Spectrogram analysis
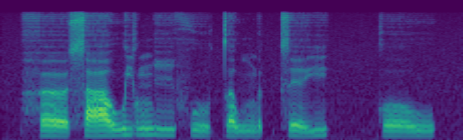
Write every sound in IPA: hœː˨˩saː˨˥wjʊ˥ŋiː˧ fuː˨˩ t̪ɐ˨˩wŋɵ˨t̚t͡se˨˥j | ko˨˧w

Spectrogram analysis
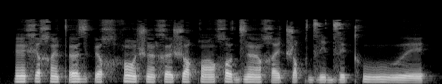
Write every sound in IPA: ɛ̃xɪχɛ̃tʼœz ʔøχhɔ̃ ʃœ̃xœʃoqɔ̃ χod͡zœ̃ χɛt͡ʃoqd͡zid͡zɪ kʰuːe̯

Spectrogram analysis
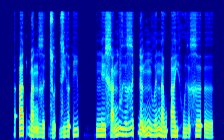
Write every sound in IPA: ʔa˦˥t̚ɓa̰˧˨ŋ ɣəː˨˩t̚zo˨˩t̚zi˨˦ə̯ʔi˦˥p̚ | ne˧xa̰˧˥ŋ vɨ˧ə̯ɣə˦˥t̚ɗə̰ː˧˥ŋɲu˨˦ə̯ na˨˦wʔa˧jhwɨ̰˧˨ə̯ xəː˧ʔəː˨˩

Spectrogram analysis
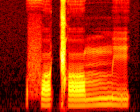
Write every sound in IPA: fɔǁɔmːi

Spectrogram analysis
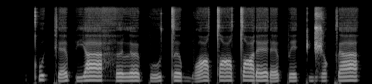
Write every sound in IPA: kʷʼi˧kɾɛ˩˧˩p ja˧ hə˧lœ˧pu˩˧˩tə˧ bɔ˩˧˩tˤe˧ tˤy˧ɾɛ˩˧˩ ɾɛ˩˧˩pe˩˧˩kd͡ʒɔ˧k ɾa˧

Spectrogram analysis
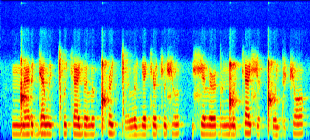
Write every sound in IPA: ŋ͡ǃæ˨˦ɾə˨ ɟæ˧wɪ˨ ǀʰʊ˧cæ˧jə˧ lʊ˧ ǃʰə˞˦ʎɡ͡ǀə˞˨lʊ˧ ʎæ˧cə˞˧cʊ˧ɕʊ˦ | ɕɛ˧lə˞˨˦dʊ˧ŋ͡ǃʊ˧ cæ˦ɕə˨ ǃʰʊ˨jdɪ˨t͡ʃɔ˦

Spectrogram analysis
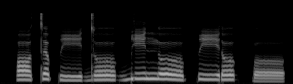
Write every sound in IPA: ɔ˧tə˦ piː˧ doː˧ɡ͡bi˦noː˦˨ piː˧ɾo˧ k͡po˨

